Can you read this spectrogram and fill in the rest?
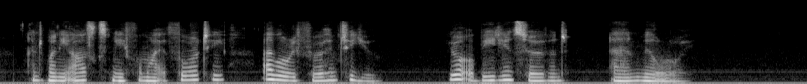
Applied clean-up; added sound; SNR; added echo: none; none; none; none.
